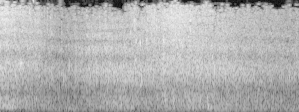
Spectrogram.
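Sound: ocean waves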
